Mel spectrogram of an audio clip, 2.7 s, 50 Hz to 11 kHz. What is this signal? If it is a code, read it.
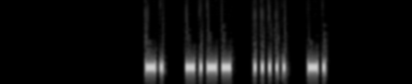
Morse code, heard as a keyed tone, about 52 wpm, spaced as for 37 wpm, 700 Hz. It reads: NY5N
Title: USA Call Signs - 4 Characters - 2x Character Spacing - 50wpm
